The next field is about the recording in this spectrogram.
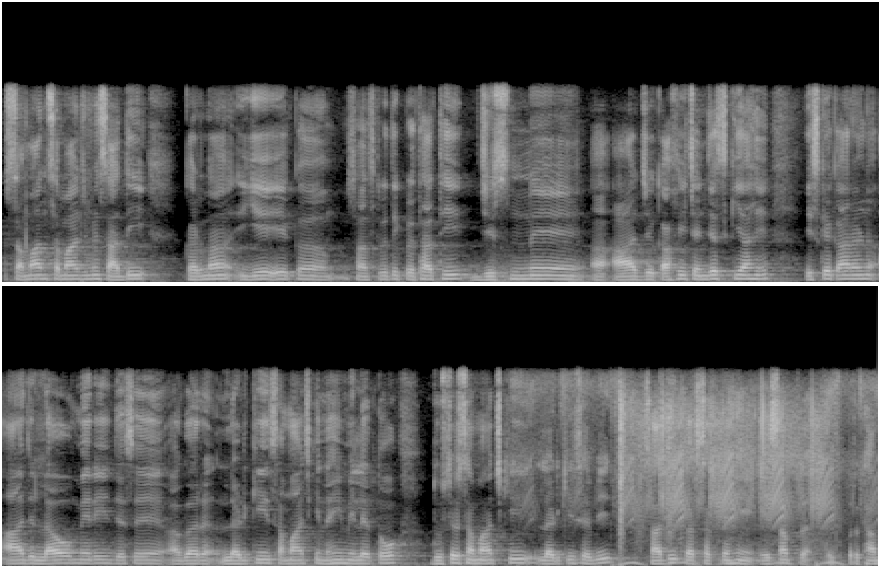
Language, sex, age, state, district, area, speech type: Hindi, male, 18-30, Madhya Pradesh, Ujjain, rural, spontaneous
